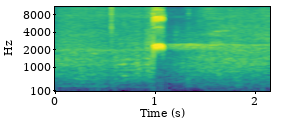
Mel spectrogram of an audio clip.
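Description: A hockey stick smacks a puck.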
